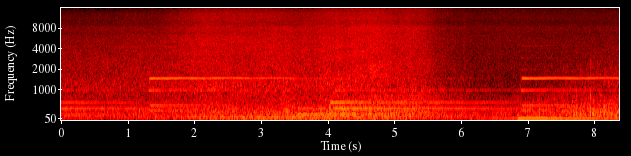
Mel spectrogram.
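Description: Ocean surf washing up a sandy beach, swelling to its loudest about halfway through and then drawing back. It sounds under slow background music of held chords that change every few seconds.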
